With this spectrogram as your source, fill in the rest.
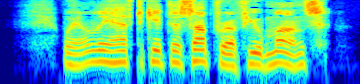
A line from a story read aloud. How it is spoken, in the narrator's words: Zack said wearily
